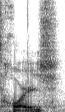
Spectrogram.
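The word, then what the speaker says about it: Jorge: want to see it's horge it's horge it's spelled George though no horge no you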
